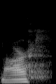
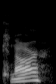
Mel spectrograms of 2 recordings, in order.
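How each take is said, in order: First: The word begins directly with an N sound. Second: The word begins with a sounded K. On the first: The speaker calls it right. "I'm pretty sure it's just Nar" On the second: The speaker calls it wrong. "they wouldn't put the K on there if it wasn't there for a reason"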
